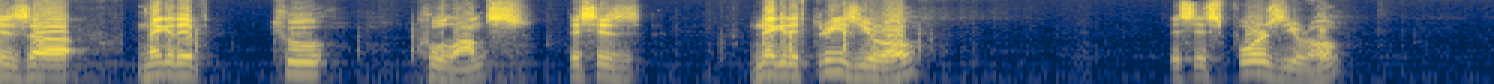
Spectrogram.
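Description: A man speaks calmly, as if lecturing, close by.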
